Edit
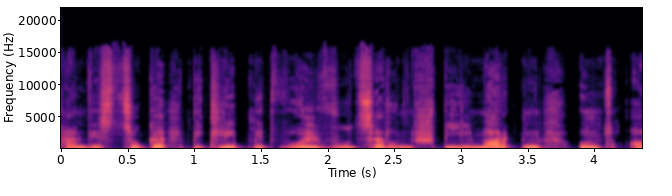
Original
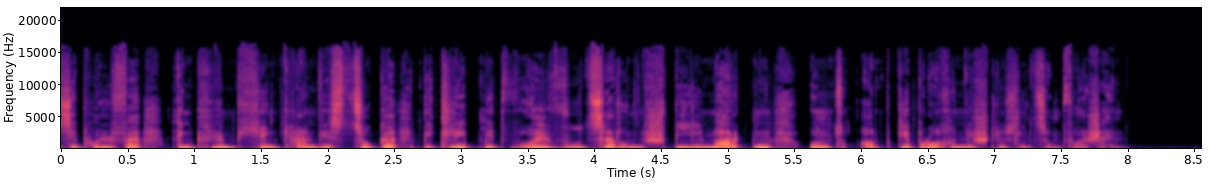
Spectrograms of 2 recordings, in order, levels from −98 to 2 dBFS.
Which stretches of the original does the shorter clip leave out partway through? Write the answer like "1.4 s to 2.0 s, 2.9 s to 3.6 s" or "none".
none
